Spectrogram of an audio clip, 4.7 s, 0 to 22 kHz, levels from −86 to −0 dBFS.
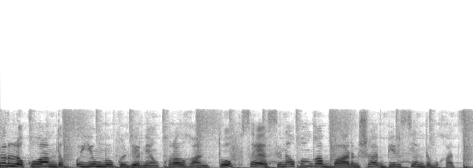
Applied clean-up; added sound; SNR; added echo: none; Drum kit; 14 dB; none.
